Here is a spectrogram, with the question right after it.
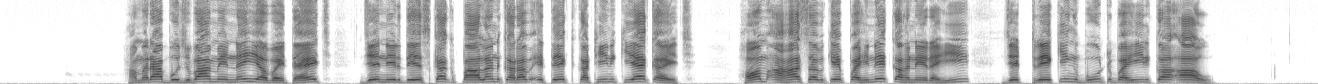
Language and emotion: Maithili, angry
